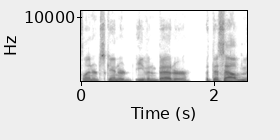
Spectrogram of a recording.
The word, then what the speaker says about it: Lynyrd Skynyrd: episode I think I like the first album pronounced Leonard skinnard even better but this album is very strong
